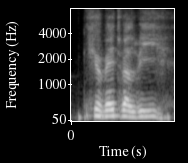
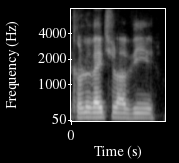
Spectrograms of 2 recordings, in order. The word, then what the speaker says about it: je weet wel wie: It's very difficult for English speakers because the EE, you pronounce it as a. It's totally different. It's like oo or something.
